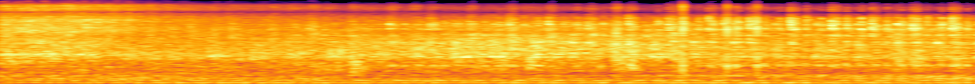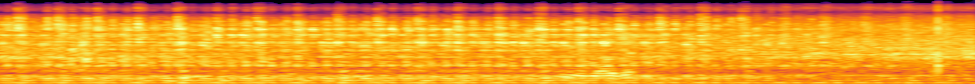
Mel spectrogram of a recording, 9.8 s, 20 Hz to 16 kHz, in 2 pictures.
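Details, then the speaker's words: 1985 Suburban K20 at idle, warmed up: fast light ticking over a steady V8 idle, keeping pace with the engine; ticking at idle, owner hopes it isn't internal, suspects possibly exhaust, unconfirmed. "still sounds like I got a tick over here really really hoping that's not pump it inside the motor"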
